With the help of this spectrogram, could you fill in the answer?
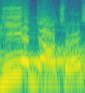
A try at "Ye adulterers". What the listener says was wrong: Sound like you're galloping there. Ye adulterers.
